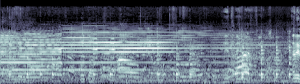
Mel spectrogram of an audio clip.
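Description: Harmonium holding sustained reed chords through a PA system, with voices talking over it.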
